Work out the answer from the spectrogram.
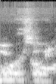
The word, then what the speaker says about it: Borzoi: You're mispronouncing Borzoi.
